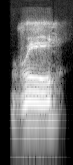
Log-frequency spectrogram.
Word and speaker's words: rho: of a function called rho of x y rho pronounced it like the word rho r h o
